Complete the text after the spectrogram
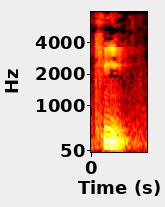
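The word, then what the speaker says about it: key (כִּי): the kaf succeeded by an accented yod, pronounced key.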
